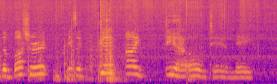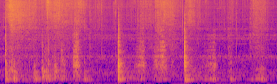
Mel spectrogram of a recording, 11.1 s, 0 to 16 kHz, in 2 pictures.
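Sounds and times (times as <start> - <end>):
batter sizzling in a frying pan: 0.0 - 11.0
spatula scraping a pan: 0.5 - 2.4, 5.6 - 11.0
spatula knocking on a pan: 7.9 - 8.2, 9.2 - 9.4.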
